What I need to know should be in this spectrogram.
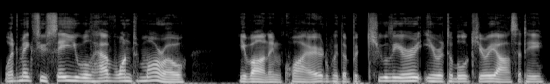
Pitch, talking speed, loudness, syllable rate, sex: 140 Hz, 185 wpm, -16 LUFS, 6.4 syllables/s, male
